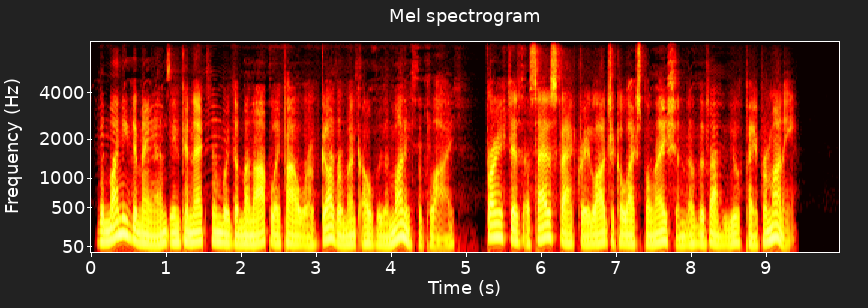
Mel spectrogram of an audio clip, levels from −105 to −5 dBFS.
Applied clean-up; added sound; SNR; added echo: neural mask model DeepFilterNet 3.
